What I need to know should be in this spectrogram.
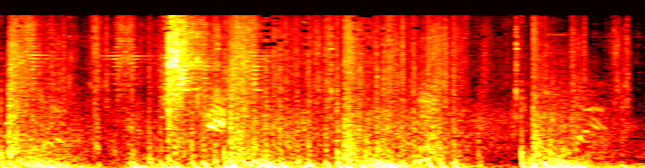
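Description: Gunfire from a video game rattles in quick bursts.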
